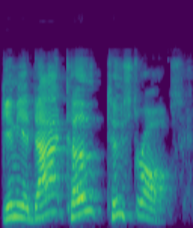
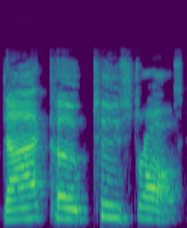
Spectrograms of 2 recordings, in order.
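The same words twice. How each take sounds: First: Loud and higher, hailing the vendor; calling out an order. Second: Said in the usual way. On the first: Retold or imitated. Eisner orders loudly from the push cart vendor, calling out. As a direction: call the order over the counter. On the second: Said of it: "Just for historical reference".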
